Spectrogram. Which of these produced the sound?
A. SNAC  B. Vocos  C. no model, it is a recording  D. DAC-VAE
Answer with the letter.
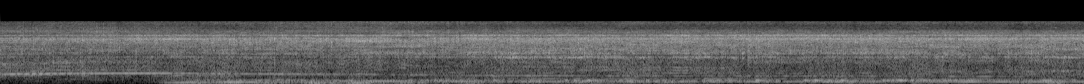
A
